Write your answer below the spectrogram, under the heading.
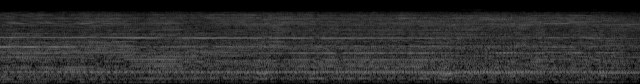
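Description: Table saw running and ripping a wooden blank lengthwise down the middle, a steady whine of the blade cutting through the wood.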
